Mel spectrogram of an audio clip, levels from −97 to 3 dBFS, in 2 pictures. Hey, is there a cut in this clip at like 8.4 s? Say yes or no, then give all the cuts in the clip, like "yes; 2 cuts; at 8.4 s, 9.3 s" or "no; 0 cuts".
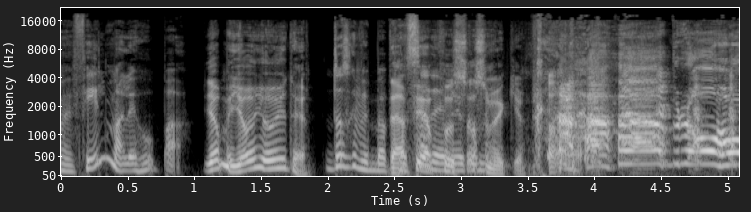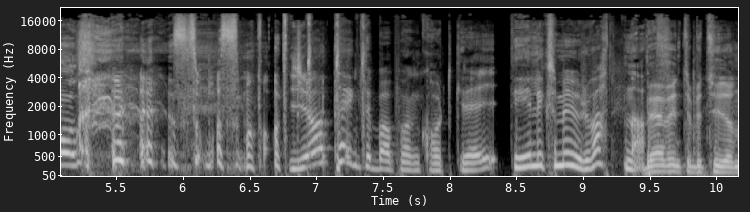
yes; 2 cuts; at 1.9 s, 8.4 s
